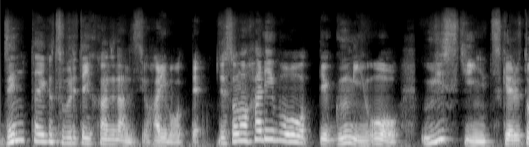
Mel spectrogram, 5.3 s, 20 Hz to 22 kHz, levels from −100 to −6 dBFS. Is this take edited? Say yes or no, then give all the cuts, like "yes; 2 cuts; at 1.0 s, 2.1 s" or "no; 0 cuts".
yes; 1 cut; at 4.1 s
